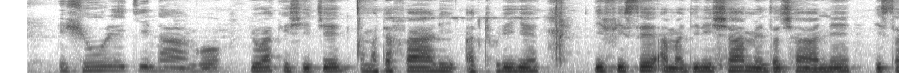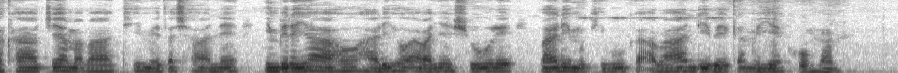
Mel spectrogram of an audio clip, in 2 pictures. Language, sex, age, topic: Rundi, male, 18-24, education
